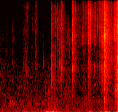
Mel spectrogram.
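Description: Trading cards, a clear plastic sleeve and foil pack wrappers rustling and crinkling as they are handled. It is faint at first, then comes in a run of short crackles and clicks from about a second in.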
